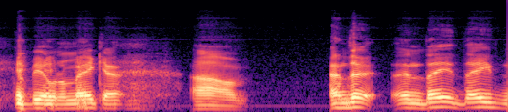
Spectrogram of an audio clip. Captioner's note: laughing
